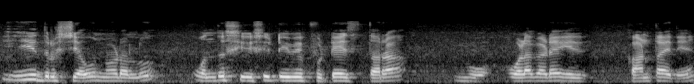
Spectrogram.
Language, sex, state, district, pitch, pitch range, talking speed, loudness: Kannada, male, Karnataka, Koppal, 170 Hz, 160-175 Hz, 85 wpm, -14 LUFS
